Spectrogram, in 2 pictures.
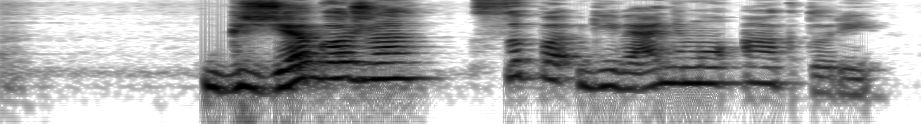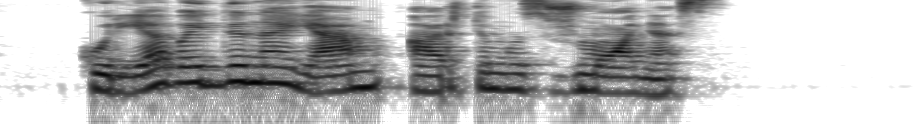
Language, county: Lithuanian, Marijampolė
